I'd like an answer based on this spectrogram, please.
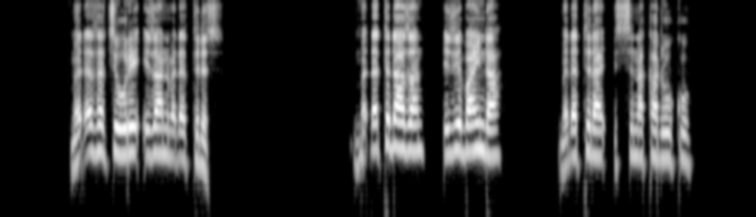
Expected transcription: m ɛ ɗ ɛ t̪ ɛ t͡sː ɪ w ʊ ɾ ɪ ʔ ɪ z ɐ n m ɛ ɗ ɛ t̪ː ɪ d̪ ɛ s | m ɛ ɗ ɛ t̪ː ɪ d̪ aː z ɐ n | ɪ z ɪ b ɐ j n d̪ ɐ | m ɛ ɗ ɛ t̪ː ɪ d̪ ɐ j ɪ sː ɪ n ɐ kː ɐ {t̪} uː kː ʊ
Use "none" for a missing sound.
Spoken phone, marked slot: d̪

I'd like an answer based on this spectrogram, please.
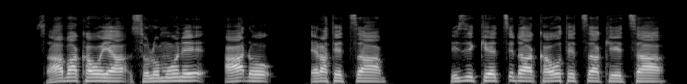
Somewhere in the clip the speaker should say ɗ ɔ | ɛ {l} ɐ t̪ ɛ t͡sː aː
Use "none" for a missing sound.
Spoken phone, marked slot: ɾ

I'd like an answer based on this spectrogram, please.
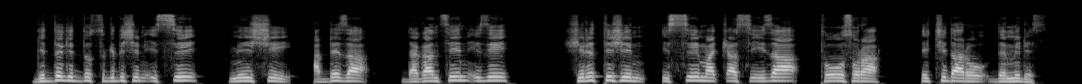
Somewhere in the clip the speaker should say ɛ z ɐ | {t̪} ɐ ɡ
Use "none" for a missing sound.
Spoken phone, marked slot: d̪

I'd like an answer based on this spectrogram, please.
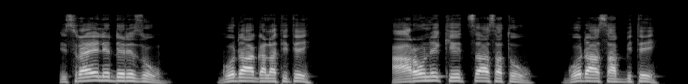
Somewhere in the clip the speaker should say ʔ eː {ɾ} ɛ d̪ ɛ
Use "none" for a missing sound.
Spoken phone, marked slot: l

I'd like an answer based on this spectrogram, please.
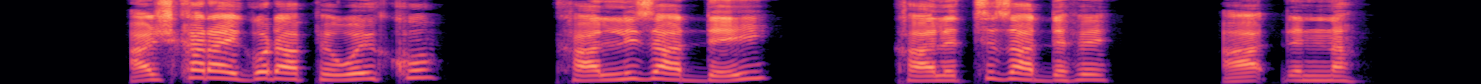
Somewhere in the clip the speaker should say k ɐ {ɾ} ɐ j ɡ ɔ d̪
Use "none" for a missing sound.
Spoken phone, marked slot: ɾ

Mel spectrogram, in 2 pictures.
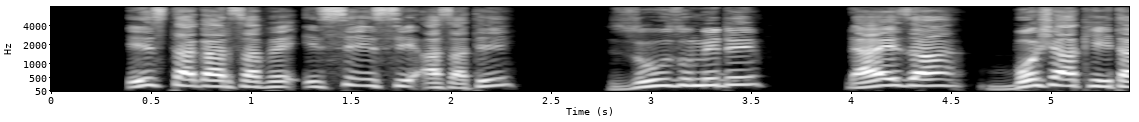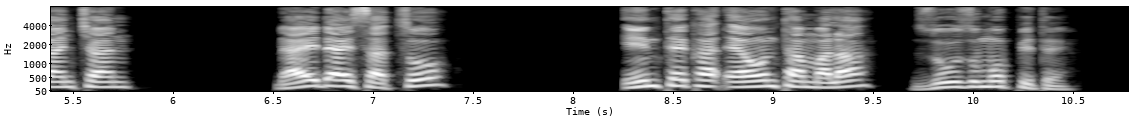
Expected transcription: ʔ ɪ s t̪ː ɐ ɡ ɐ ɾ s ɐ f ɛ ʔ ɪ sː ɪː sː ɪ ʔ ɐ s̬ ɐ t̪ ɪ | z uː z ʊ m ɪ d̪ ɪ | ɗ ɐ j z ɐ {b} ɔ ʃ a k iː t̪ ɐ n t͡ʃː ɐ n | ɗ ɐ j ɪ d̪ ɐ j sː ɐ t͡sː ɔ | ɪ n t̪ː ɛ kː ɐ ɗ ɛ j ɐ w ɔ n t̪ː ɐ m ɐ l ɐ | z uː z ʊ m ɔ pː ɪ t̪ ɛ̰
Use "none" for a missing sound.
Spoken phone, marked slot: b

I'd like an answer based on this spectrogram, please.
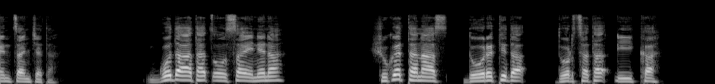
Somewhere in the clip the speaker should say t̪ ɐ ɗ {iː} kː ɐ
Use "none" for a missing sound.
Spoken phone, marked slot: iː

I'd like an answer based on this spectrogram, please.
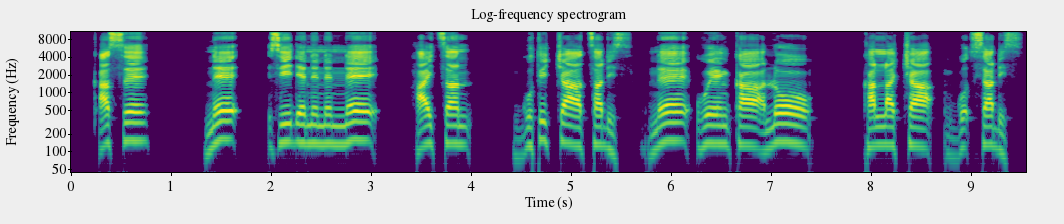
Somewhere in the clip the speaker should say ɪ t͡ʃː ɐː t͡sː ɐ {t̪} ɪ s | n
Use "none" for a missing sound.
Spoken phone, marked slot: d̪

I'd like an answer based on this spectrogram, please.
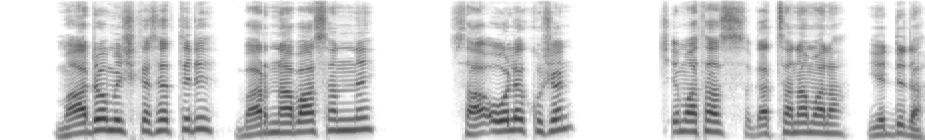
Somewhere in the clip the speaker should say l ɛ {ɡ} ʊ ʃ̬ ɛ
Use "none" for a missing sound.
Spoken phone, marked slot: k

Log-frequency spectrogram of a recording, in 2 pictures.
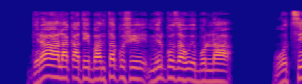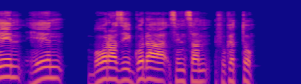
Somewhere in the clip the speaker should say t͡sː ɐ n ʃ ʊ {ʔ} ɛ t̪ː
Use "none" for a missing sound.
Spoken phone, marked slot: k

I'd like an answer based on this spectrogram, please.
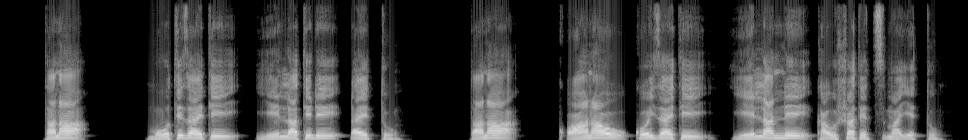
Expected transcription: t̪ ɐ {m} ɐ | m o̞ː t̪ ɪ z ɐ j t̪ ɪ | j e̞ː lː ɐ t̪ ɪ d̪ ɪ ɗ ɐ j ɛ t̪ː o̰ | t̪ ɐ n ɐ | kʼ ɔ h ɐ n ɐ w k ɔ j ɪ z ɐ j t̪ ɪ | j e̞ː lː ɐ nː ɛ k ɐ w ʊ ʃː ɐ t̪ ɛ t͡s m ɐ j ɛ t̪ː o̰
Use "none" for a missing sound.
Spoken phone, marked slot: n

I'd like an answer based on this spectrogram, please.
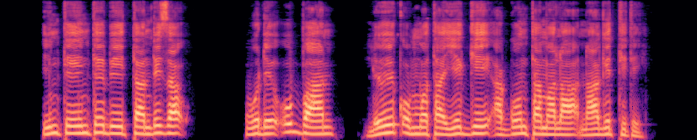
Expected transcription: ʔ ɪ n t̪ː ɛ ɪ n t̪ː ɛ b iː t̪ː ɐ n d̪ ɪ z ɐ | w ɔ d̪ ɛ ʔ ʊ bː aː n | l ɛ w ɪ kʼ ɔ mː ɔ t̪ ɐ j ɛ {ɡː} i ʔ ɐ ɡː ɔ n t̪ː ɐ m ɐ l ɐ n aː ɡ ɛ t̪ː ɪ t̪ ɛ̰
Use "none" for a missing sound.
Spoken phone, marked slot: ɡː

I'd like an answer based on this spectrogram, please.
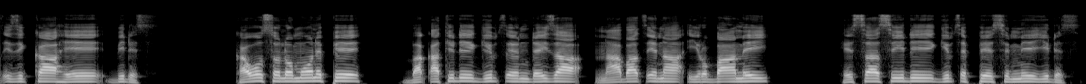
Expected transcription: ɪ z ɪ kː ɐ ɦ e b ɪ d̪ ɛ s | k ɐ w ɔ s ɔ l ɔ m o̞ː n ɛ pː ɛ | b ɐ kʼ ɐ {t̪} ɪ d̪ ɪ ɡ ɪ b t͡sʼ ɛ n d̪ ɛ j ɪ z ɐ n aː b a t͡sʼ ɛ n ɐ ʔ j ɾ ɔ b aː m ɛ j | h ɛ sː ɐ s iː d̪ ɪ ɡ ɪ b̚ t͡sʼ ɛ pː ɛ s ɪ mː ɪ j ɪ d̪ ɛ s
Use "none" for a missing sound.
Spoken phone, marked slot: t̪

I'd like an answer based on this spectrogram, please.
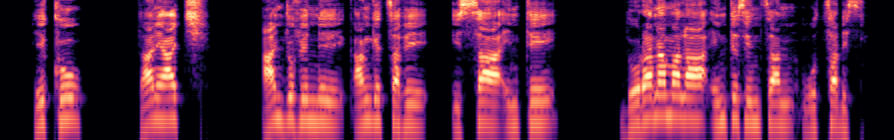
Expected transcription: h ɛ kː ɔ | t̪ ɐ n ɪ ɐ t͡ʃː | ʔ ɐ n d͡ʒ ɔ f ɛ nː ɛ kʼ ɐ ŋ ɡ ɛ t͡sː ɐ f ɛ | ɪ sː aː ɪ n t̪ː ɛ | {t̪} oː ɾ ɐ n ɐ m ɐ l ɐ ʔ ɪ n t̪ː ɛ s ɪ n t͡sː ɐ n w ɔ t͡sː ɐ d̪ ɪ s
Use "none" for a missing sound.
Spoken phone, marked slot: d̪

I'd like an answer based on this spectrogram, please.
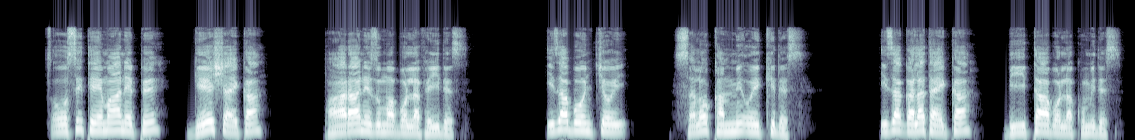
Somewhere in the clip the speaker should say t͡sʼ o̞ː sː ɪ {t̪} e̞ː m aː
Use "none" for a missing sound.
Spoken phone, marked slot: t̪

